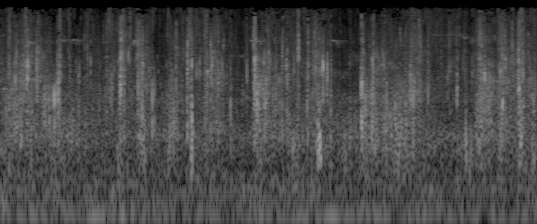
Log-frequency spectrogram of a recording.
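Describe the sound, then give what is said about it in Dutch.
Footsteps squelch across soft peat moss floating on water that may be a few meters deep beneath, in an irregular rhythm, each step a wet, spongy crunch with bursts of crackling and rustling, steady and moderately loud with no voices. “Waar u nu loopt is veenmos. Het drijft op het water.”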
